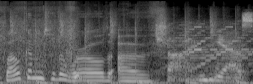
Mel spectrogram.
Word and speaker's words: SHEIN: Welcome to the world of SHEIN! "Yes, like I don't think it's SHEIN. 'SHE-IN' is how I tend to pronounce it."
